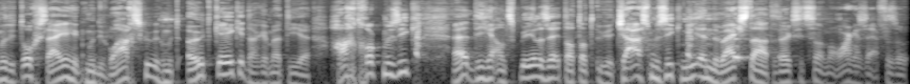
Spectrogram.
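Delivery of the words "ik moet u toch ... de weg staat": put-on Limburg regional accent. Retelling what the department coordinator told him, in a heavy Limburg accent. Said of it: "met een echt zo'n heel Limburgs accent".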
